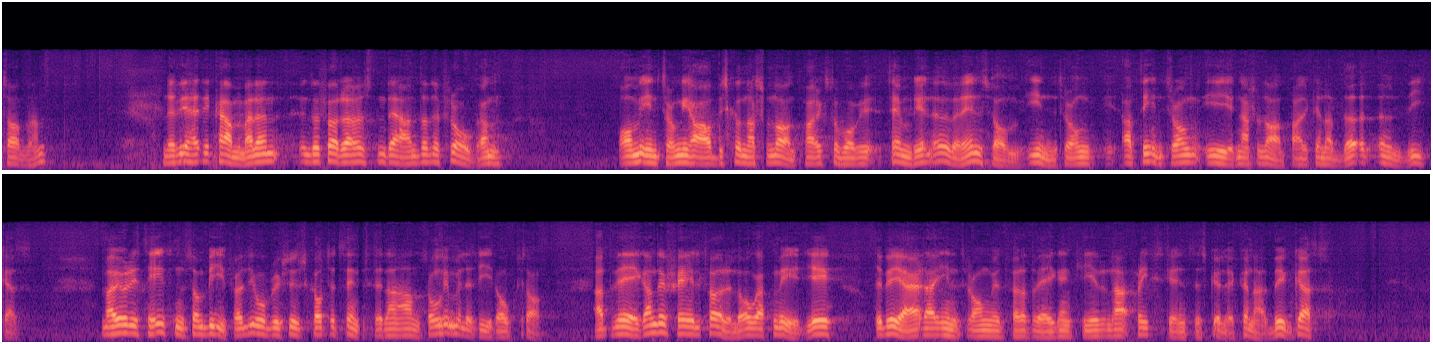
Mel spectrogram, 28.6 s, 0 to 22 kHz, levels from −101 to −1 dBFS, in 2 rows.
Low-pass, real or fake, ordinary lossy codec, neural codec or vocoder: none; fake; none; codec, 16 kHz, 0.8 kbps, ZipCodec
